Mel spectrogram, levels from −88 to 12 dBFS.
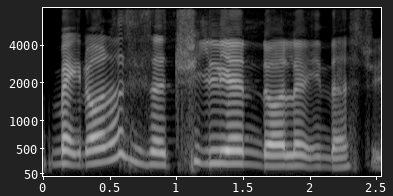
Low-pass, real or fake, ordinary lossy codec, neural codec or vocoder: none; real; none; none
